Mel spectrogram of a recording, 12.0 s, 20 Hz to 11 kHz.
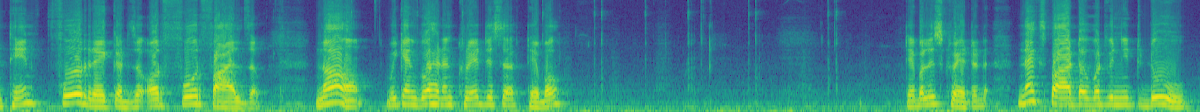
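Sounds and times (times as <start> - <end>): faint low hum: 0.0 - 12.0
keyboard and mouse clicks: 5.4 - 8.7.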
